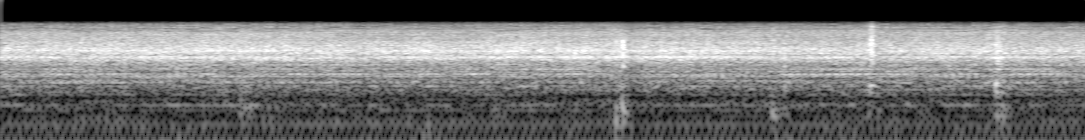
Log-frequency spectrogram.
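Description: Old Volvo Viking army truck's diesel engine idling steadily, with a few light knocks over it.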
